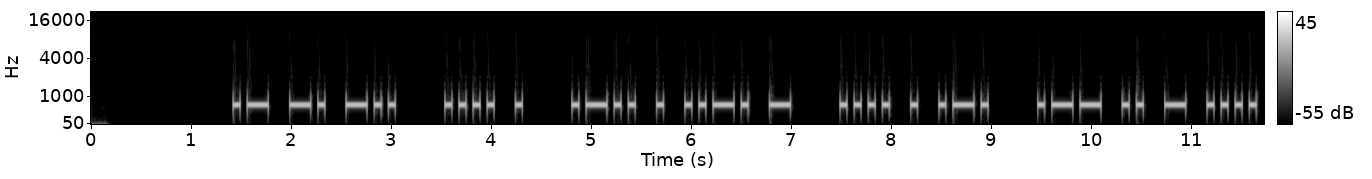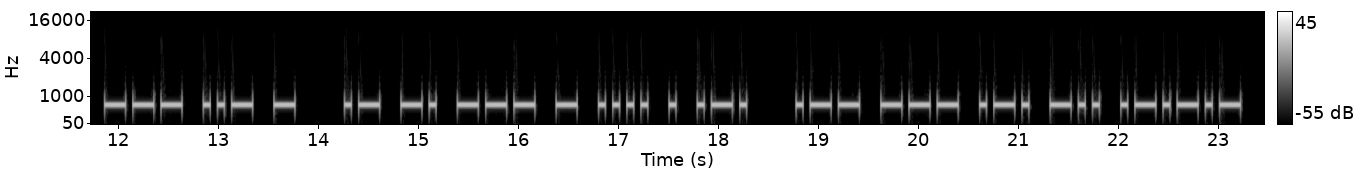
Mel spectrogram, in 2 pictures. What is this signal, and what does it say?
Morse code, heard as a keyed tone, about 17 wpm, 700 Hz. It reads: AND HE LEFT HER WITHOUT ANOTHER WORD.
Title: Sentences from Top 1000 Words - Review Part 3 - 17wpm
